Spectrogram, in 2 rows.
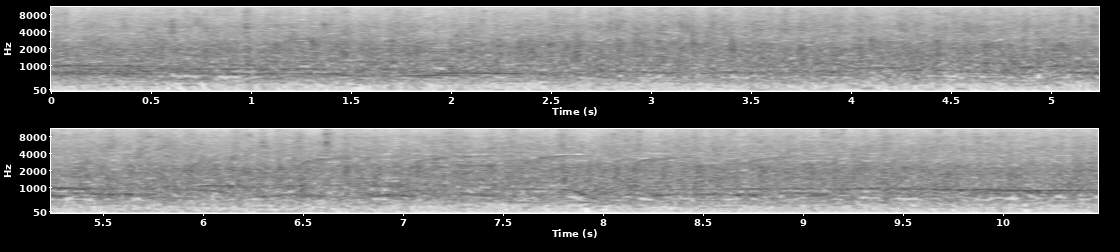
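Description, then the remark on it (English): A large stadium crowd at a game rises to its feet, applauding and cheering steadily for about ten seconds as pitcher Montana Fouts reaches an 0-2 count in the bottom of the sixth; a dense wash of clapping and shouting with scattered voices rising above it. “Crowd to their feet.”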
